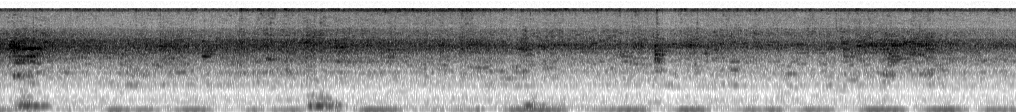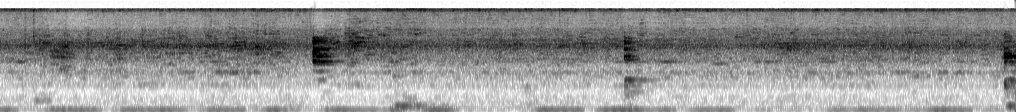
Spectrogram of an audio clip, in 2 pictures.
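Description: Beef pieces on the bone sizzling in hot oil with fried onions in a pressure cooker as they are stirred with a wooden spoon. The spoon knocks against the pot a few times, sharpest about two-thirds of the way through.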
